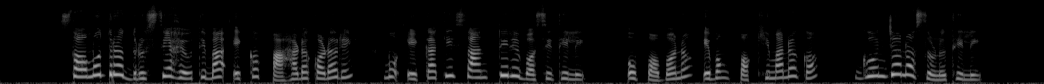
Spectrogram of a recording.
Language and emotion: Odia, happy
